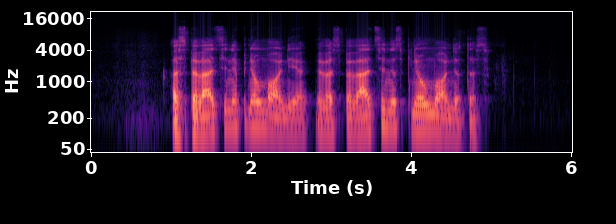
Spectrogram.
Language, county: Lithuanian, Alytus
